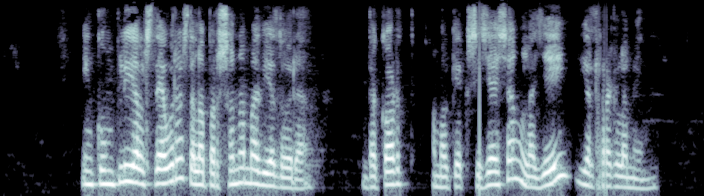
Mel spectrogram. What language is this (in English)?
Catalan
